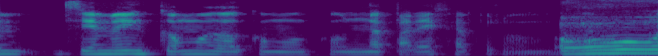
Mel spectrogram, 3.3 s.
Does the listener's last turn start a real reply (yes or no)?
yes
